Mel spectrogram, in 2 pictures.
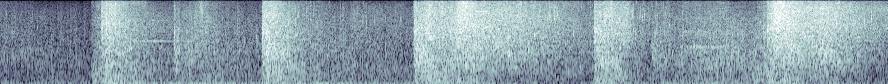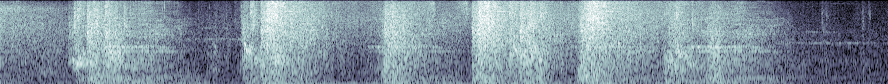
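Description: Heavy blows and crashes boom again and again.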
